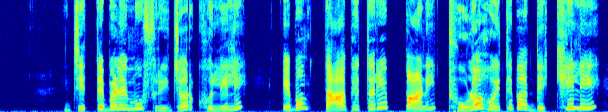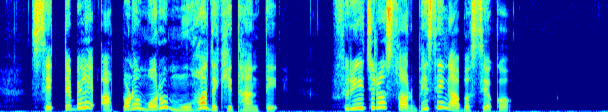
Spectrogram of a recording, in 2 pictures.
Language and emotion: Odia, surprised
